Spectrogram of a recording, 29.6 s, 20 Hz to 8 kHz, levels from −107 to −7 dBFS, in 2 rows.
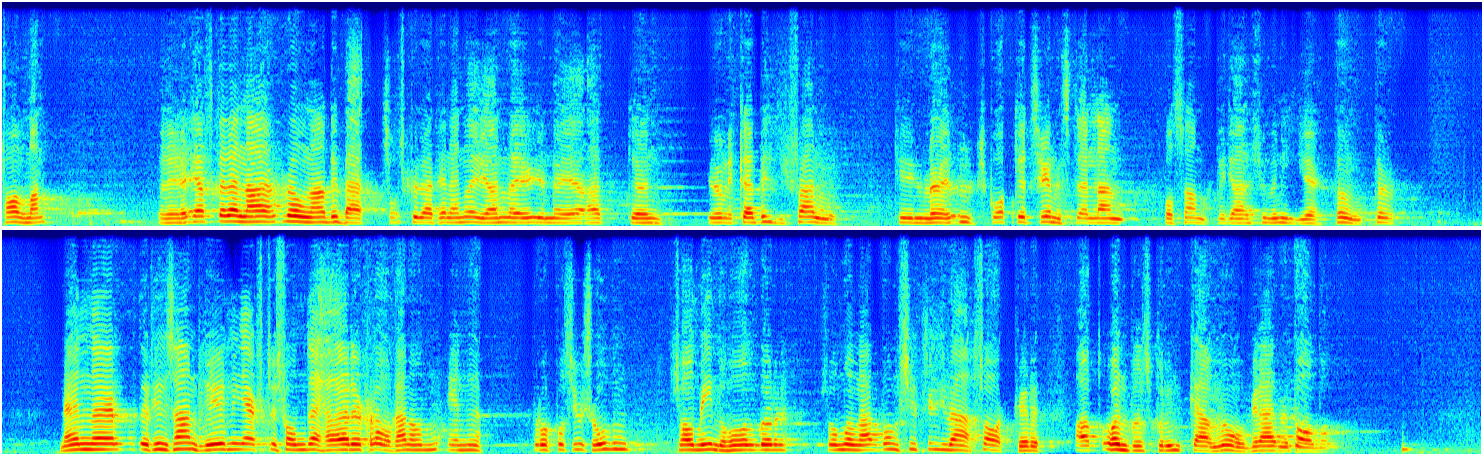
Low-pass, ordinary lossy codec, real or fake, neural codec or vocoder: none; none; fake; codec, 16 kHz, 0.5 kbps, X-Codec, HuBERT features, trained on general audio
